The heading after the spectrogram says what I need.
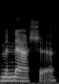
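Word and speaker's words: מנשה: The name Manasseh is Manasha, spelled with four, mem, nun, shin, he.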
